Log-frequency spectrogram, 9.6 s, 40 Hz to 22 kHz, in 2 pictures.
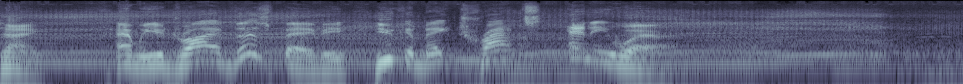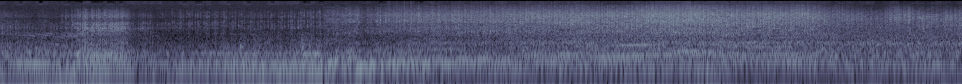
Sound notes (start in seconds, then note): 3.6 engine revs; 6.1 engine roars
